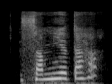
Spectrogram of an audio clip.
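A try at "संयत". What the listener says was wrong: Sanyata. Sanyata. Yeah, that's the pronunciation. You should never make it a makara because of why you have sam plus yataha, then you get the monuswaraha, and then anuswarasya parasavarna vapadantasya, right? So, but it will either be the anuswaraha or the yam. It will not be sam. So sanyataha. Sanyataha.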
